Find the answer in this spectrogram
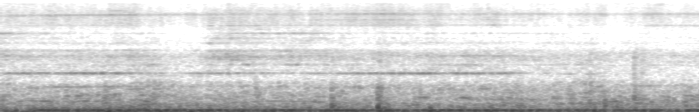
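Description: Passenger train pulling out of a station, heard from on board: a steady low running noise of the moving coaches, with a couple of light clicks near the middle.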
